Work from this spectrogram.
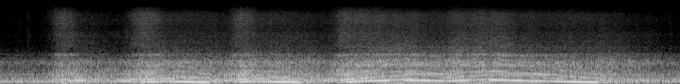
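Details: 1991 Jeep Cherokee XJ Laredo 4.0L High Output six, warm, after new fuel pump and fuel filter (still needs head gasket); revs climb and fall smoothly in repeated blips, clean pull, no stumble or misfire; runs like a top.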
